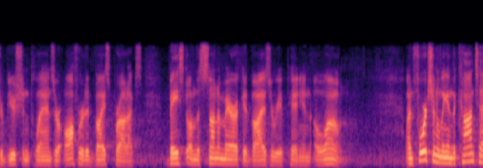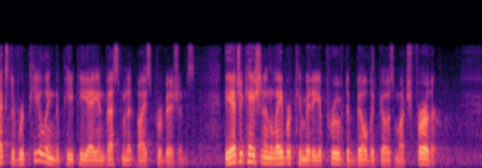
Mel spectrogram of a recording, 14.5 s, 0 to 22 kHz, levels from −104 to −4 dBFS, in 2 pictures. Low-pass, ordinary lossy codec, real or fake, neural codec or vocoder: 7.2 kHz; Opus, 16 kbps; real; none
